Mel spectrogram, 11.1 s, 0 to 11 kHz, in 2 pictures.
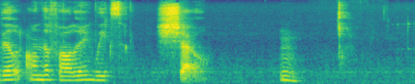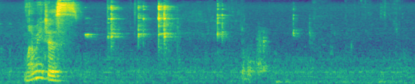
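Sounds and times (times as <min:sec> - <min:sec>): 
speech: 0:00.0 - 0:02.8, 0:03.7 - 0:04.1, 0:05.8 - 0:06.6
person sipping a drink: 0:08.7 - 0:09.8.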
